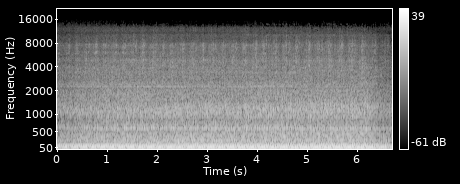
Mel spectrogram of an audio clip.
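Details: John Deere 4020 tractor just started on a battery charged overnight and left to heat up, in the shop for a hydraulic leak up front. A deep, steady diesel chug at idle with even firing pulses and no knocks or misses. A healthy idle.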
